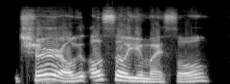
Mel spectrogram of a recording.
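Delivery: sounding happy. Answering in character when asked by the immortal: sounding happy. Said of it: "Why do you sound happy about that".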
